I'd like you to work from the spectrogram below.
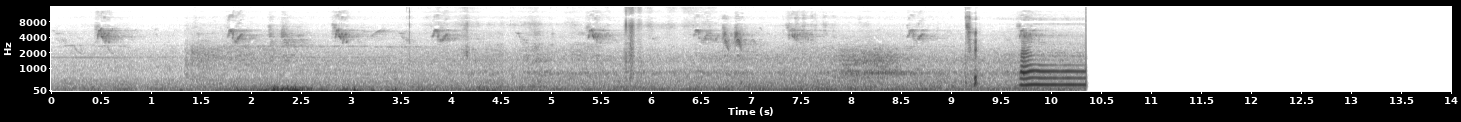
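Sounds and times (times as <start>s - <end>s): small birds chirping: 0.0s - 10.4s
steady low hum: 0.0s - 10.4s.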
